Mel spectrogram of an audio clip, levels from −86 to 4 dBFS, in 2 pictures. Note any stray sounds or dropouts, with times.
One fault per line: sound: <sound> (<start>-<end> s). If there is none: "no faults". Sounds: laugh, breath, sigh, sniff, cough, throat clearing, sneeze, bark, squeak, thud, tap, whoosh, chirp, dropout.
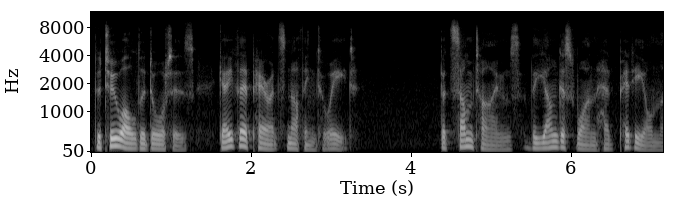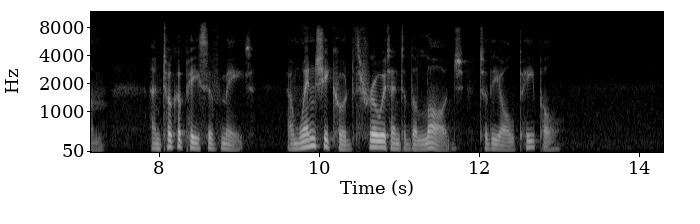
no faults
